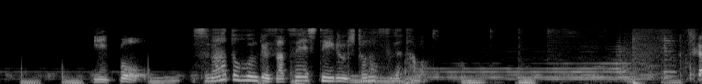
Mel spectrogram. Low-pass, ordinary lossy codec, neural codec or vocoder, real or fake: 5.4 kHz; MP3, 48 kbps; codec, 44.1 kHz, 2.6 kbps, DAC; fake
